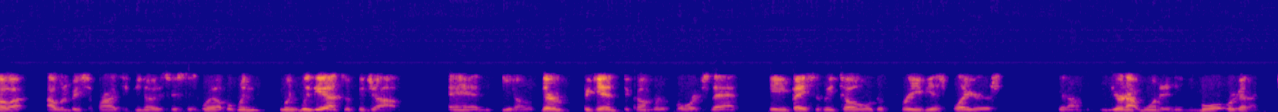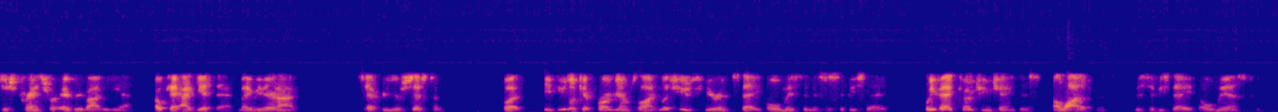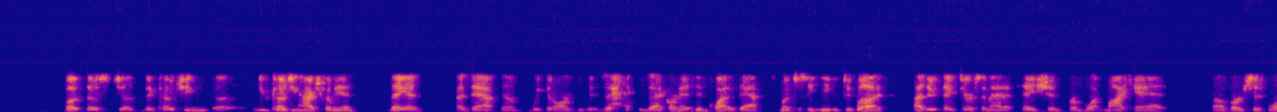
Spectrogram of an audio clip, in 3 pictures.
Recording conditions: phone line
